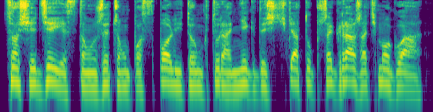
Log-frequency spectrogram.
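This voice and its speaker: A man's voice: medium pitch, normal speed, a little mellow, dry recording, clean studio sound, natural voice. A man voicing a proud, embittered middle-aged prince who pleads and commands with grave passion. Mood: bitter.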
